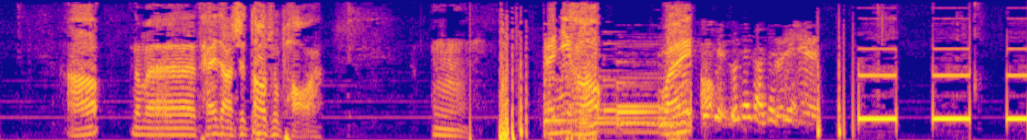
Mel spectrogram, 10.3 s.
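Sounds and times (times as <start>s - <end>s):
speech: 0.7s - 3.6s, 4.3s - 4.8s, 5.5s - 9.0s
telephone busy tone after dropped call: 8.6s - 10.2s.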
